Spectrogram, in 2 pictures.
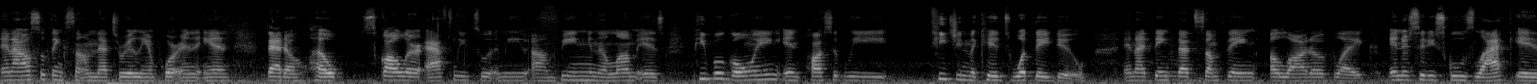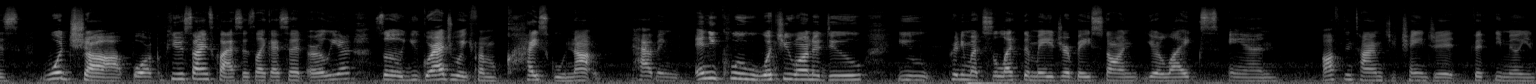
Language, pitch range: English, 175-200 Hz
